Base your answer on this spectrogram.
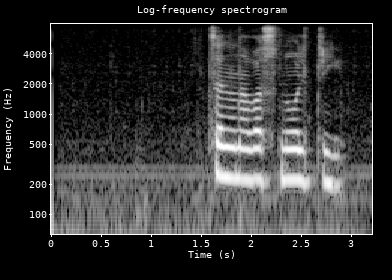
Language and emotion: Russian, neutral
